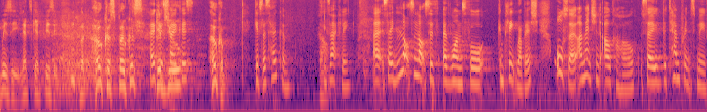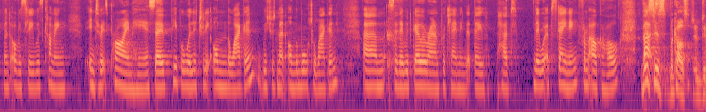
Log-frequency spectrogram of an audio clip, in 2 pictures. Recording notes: Recorded live in front of 1000 Purple People at the Chichester Festival Theatre.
